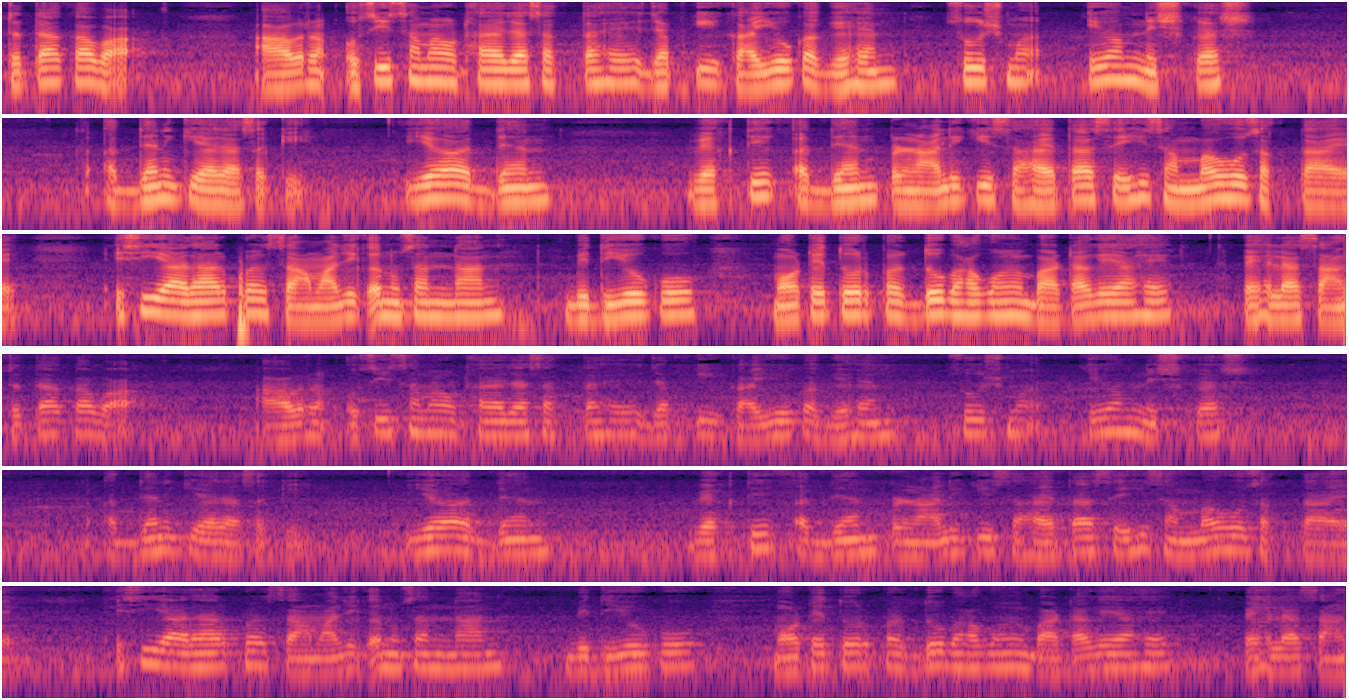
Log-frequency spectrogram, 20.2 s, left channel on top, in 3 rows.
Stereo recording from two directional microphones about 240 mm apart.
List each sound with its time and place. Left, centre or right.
0.0 s speech: left
7.3 s speech: left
